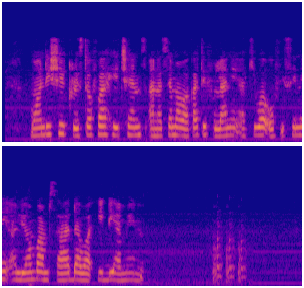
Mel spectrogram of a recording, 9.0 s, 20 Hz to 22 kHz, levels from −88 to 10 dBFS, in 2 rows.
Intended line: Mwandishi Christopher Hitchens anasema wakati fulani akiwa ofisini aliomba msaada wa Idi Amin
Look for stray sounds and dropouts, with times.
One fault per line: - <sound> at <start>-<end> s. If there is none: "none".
- laugh at 7.6-8.2 s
